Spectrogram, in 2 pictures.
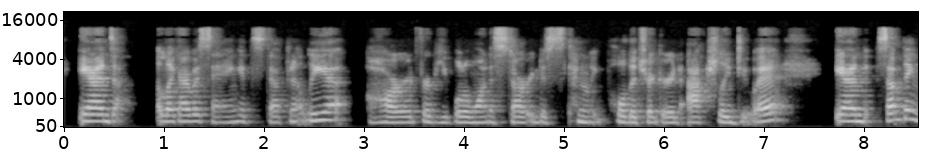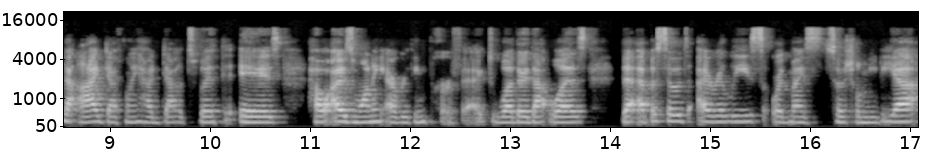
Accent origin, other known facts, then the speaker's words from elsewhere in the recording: San Diego, California, United States; now in Los Angeles, United States; I live in Los Angeles and um, I'm from San Diego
